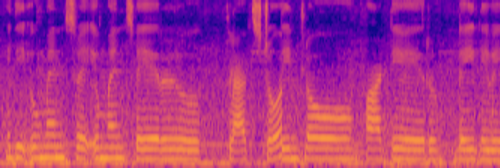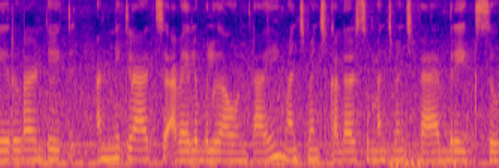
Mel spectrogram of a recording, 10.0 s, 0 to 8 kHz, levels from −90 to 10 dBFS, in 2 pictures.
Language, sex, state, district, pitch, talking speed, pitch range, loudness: Telugu, female, Telangana, Karimnagar, 160 Hz, 130 wpm, 110-175 Hz, -20 LUFS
